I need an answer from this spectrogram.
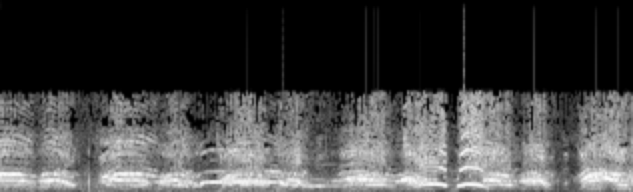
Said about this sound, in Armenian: Դատարանի բակում հավաքված ամբոխը բազմաթիվ պաստառներով կոչերանում դատապարտել Լևոն Ավակյանին և դիմավորեց մեղադրյալին բղավոցներով։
